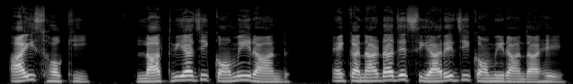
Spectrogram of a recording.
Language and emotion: Sindhi, neutral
